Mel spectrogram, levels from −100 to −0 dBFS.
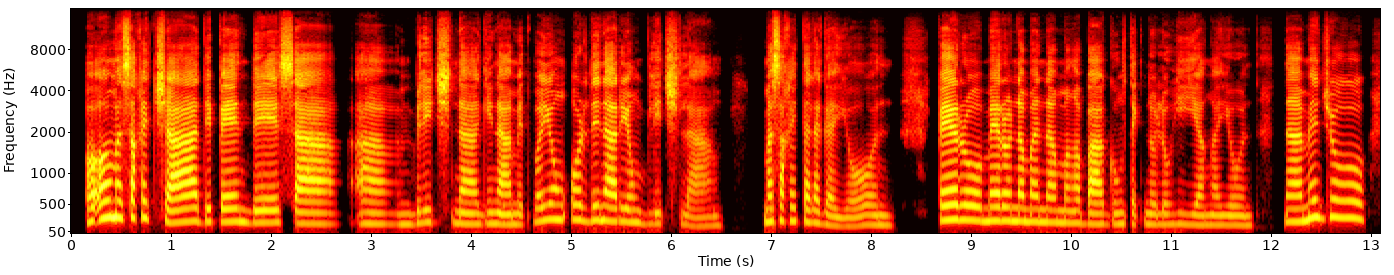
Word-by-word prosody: Oo 260 +2 +3
masakit 275 0 +4
siya 210 0 +5
depende 210 -2 0
sa, 180 -3 +4 0.2
ah, 175 -1 -5 0.2
bleach 200 +3 +2
na 175 -2 -2
ginamit 165 -1 -4
mo 215 - -6
'yong 245 +1 -4
ordinaryong 220 -4 -1
bleach 175 0 0
lang 145 +1 -12 0.4
masakit 220 +1 +3
talaga 195 -5 -6
'yon. 150 +2 -12 0.4
Pero 235 -1 +3
meron 225 0 0
naman 215 -1 -4
ng 200 - -1
mga 195 -1 -8
bagong 175 0 -3
teknolohiya 170 -1 -11
ngayon 155 -1 -13 0.3
na 210 0 +2
medyo 275 0 -5
195 Hz, 125 wpm, -21 LUFS, 170-220 Hz, 0.4 s, siya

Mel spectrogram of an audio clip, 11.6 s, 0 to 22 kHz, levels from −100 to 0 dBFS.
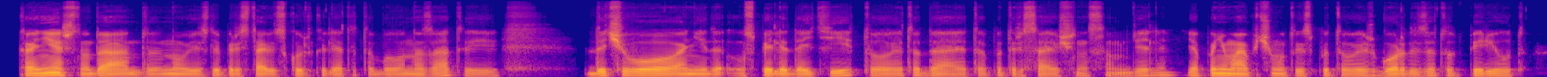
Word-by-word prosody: Конечно, 110 0 +5
да. 95 -4 +4
Д 90 +2 -4
ну, 95 -1 -1
если 90 +2 -2
представить, 90 0 -1
сколько - - -4
лет - - -4
это - - -9
было 90 0 -3
назад 95 +7 -3
и 95 0 -6 0.6
до 100 +1 +3
чего 100 -1 +5
они 95 0 +2
до 90 - 0
успели 100 0 +2
дойти, 95 +5 0
то 100 -6 -3
это 100 +3 -3
да, 95 -5 -2
это 90 - -6
потрясающе 90 -2 -4
на - - -8
самом - - -7
деле. 115 +4 -4
Я 110 -2 -1
понимаю, 100 -4 +4
почему 100 -2 -2
ты 100 - -5
испытываешь 100 0 -3
гордость 100 -2 +1
за 100 - -2
тот 100 0 -8
период. 100 0 -1
100 Hz, 180 wpm, -27 LUFS, 95-105 Hz, 0.6 s, Конечно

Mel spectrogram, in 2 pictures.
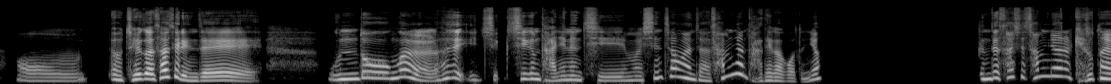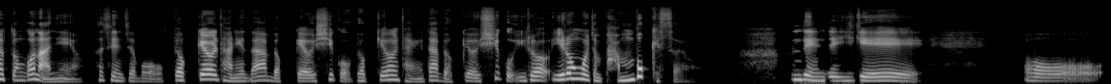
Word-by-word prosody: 어. 165 -2 -8 0.3
어 215 -3 +2
제가 240 +5 +7
사실 335 +1 +7
인제 180 -4 +4 0.7
운동을 275 - +2
사실 280 +3 +5
이 205 0 -10
지 205 +1 -3
지금 255 0 +1
다니는 200 +1 -1
짐을 180 +1 -4
신청한 305 - +1
지 215 - -7
한 175 - -5
3 300 - -3
년 485 -2 +2
다 165 - -7
돼가거든요. 170 +4 -4 1.6
근데 255 +4 +1
사실 335 +3 -3
3 335 +5 -3
년을 380 -2 +1
계속 235 -5 -3
다녔던 240 -7 +2
건 235 +5 +1
아니에요. 125 -1 0
사실 195 -2 -6
인제 160 0 -11
뭐 140 -1 -14
몇 195 -2 -4
개월 235 -1 +6
다니다 165 0 -4
몇 145 -6 -10
개월 150 -2 -3
쉬고 235 +8 -4
몇 165 -1 -10
개월 215 +2 -3
다니다 150 +3 -5
몇 130 -7 -13
개월 160 -4 -7
쉬고 275 - -3
이러 185 +2 -2
이런 255 +4 +3
걸 235 -3 +2
좀 175 -5 -8
반복했어요. 220 - 0 1.0
근데 225 -1 +1
인제 180 -1 -1
이게 175 -2 0 1.0
어 165 +10 -7
195 Hz, 255 characters per minute, -24 LUFS, 170-250 Hz, 1.6 s, 제가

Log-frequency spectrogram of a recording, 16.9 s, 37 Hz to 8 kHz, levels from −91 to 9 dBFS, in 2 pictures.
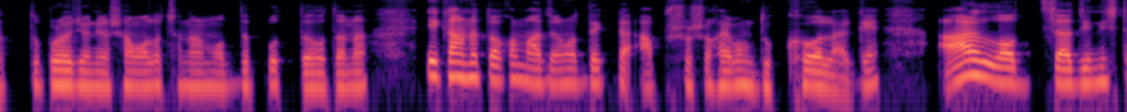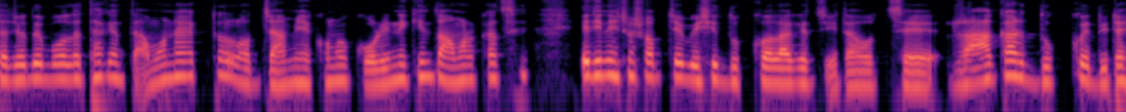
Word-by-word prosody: আত্মপ্রয়োজনীয় 135 -2 -2
সমালোচনার 130 0 -3
মধ্যে 135 +2 -6
পড়তে 140 -3 -4
হত 120 - -5
না। 125 - -1 0.5
এই 210 - +6
কারণে 200 -2 +7
তখন 180 +2 +1
মাঝেমধ্যে 150 +1 -1
একটা - - -4 0.2
আফসোসও - - -8
হয় 140 0 +1
এবং 145 - -1
দুঃখও 135 +2 +1
লাগে, 140 +5 -5 0.6
আর 220 - +11 0.2
লজ্জা 150 0 +4
জিনিসটা 160 +3 -2
যদি 180 +2 +2
বলে 185 0 +1
থাকেন 200 0 -2
তেমন 175 +5 -4 0.2
একটা 230 - -10
লজ্জা 145 -1 -2
আমি 155 +2 -6
এখনো 160 +3 -5
করিনি। 150 +6 0
কিন্তু 205 0 -2
আমার 175 +2 -2
কাছে 195 +3 -5 0.5
এই - - +11
জিনিসটা 220 0 +1
সবচেয়ে 200 0 +1
বেশি 165 +2 0
দুঃখ 160 0 -7 0.2
লাগে. 150 0 +3
যেটা 130 - -4
হচ্ছে 130 +1 -6 0.4
রাগ 165 +5 +4
আর 215 - +5 0.2
দুঃখ 160 0 -6
এই - - -7
২ 150 - -2
টাই 170 0 +2
150 Hz, 160 wpm, -23 LUFS, 140-185 Hz, 0.6 s, আর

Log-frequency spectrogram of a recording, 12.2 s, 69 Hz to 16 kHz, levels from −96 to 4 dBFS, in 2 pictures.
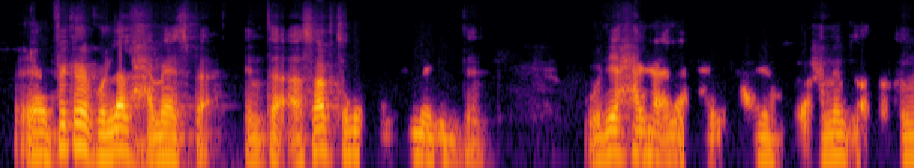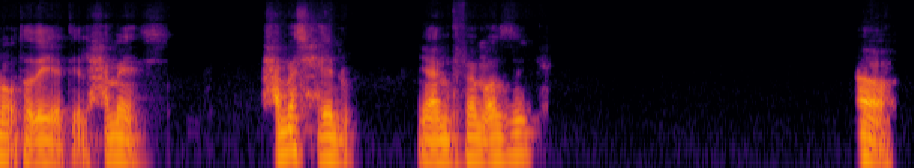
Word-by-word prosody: هي - - +4
الفكرة 145 +6 +6
كلها 110 +2 +8
الحماس 100 -4 +2
بقى، - - -6 0.2
أنت - - -2
أثرت 130 -1 +3
نقطة 120 - +1 0.3
مهمة 105 -3 +1
جدًا 85 -3 -7 0.6
ودي 110 +6 +3
حاجة 120 0 0
أنا 110 -2 +1
أحييك - - -8 0.2
عليها 95 -2 -3
بصراحة، 95 - -5
إن 105 - +1
أنت 105 - 0
أثرت - - -8
النقطة 100 0 -1
ديّة، 85 -4 -2
الحماس، - - -5 0.6
الحماس 125 +3 0
حلو، 95 -1 -3 0.4
يعني 85 -1 +2
أنت 85 - -2
فاهم 95 -2 -1
قصدي. 110 +4 -2 2.1
آه. - - +2
100 Hz, 145 wpm, -22 LUFS, 95-115 Hz, 2.1 s, كلها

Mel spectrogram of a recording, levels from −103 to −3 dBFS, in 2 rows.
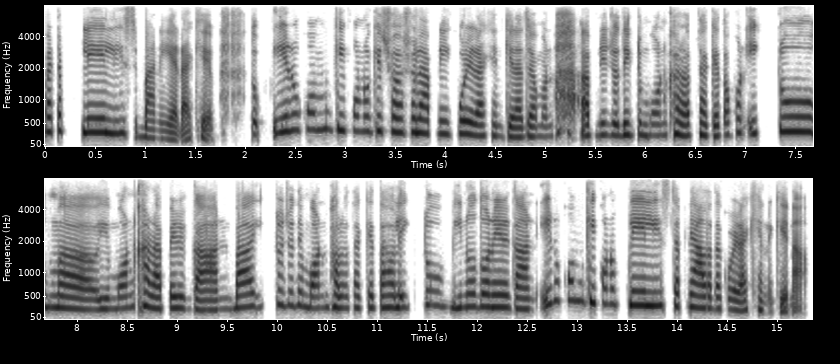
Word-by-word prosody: বা 315 - +4
একটা 340 0 -2
play 300 0 +3 0.2
list 280 0 -3
বানিয়ে 170 -5 -4
রাখে। - - -3 0.4
তো - - -2 0.3
এরকম 350 +3 -1 0.2
কি 360 - +4
কোনো 325 -1 -5
কিছু 325 -1 -1
আসলে 295 0 +3
আপনি 275 0 -7 0.2
করে 270 -1 +6
রাখেন 230 0 -3
কিনা 200 -2 +3
যেমন 210 0 -2 0.4
আপনি 235 +2 -3
যদি 235 +1 +2
একটু 245 +1 -5
মন 240 0 -6
খারাপ 235 -3 +4
থাকে 225 -2 +1
তখন 270 +4 -4
একটু 315 +3 -3 0.4
মা 250 -1 +5 0.5
মন 245 +2 -1
খারাপের 245 -3 +3 0.2
গান 205 0 +2 0.2
বা 250 - +5 0.2
একটু 305 - -10
যদি 295 0 -4
মন 245 - +1
ভালো 250 -2 +2
থাকে 250 +1 -3
তাহলে 255 0 +3
একটু 310 +4 -9 0.2
বিনোদনের 265 +1 +2
গান 225 -1 +2 0.2
এরকম 405 +3 -3
কি 370 - +6
কোনো 330 -1 -4
প্লে 305 -1 +4 0.2
লিস্ট 300 +1 -1
আপনি 270 - -5
আলাদা 240 -1 0
করে 210 -2 0
রাখেন 210 +1 -6
কিনা? - - 0
255 Hz, 190 wpm, -23 LUFS, 235-300 Hz, 0.5 s, করে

